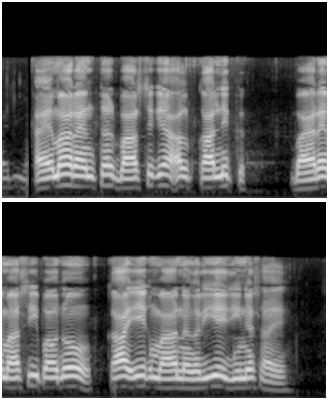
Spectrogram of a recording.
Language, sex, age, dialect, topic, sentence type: Hindi, male, 18-24, Awadhi Bundeli, agriculture, statement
